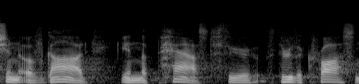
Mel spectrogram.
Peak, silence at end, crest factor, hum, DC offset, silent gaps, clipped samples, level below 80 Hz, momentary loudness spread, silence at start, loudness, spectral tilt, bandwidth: -8 dBFS; 0 s; 18 dB; none; under 0.1%; none; under 0.1%; -54 dBFS; 7 LU; 0 s; -27 LUFS; -7.5 dB/octave; 8.2 kHz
